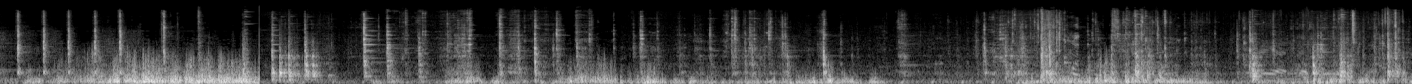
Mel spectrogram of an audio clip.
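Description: Metal tools clank and scrape on machine parts.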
